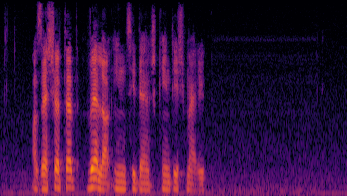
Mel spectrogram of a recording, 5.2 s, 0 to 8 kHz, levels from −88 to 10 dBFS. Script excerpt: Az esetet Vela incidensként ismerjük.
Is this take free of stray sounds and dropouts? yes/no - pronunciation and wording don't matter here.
yes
